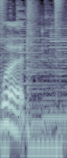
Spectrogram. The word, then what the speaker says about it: wood: cutting out the dead wood. To produce the short sound in wood, we raise the back of our tongue while rounding the lips and moving them forward a little.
